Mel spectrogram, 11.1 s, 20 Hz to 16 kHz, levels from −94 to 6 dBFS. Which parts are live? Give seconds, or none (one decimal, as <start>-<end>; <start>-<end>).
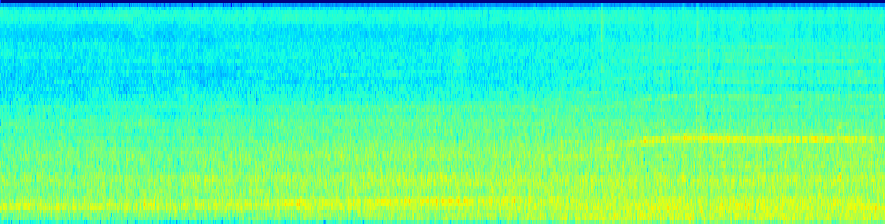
0.0-0.9; 3.3-11.1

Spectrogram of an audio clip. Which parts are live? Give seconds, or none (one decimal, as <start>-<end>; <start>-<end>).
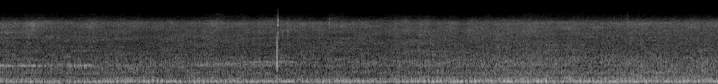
4.7-5.3; 5.8-7.2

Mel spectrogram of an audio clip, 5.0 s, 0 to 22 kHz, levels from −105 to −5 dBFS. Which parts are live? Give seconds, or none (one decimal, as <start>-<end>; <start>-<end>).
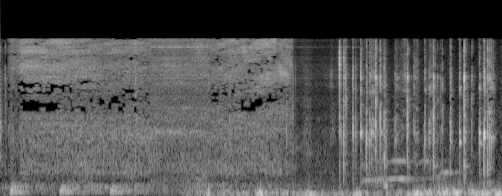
0.0-1.5; 2.1-2.9; 3.6-5.0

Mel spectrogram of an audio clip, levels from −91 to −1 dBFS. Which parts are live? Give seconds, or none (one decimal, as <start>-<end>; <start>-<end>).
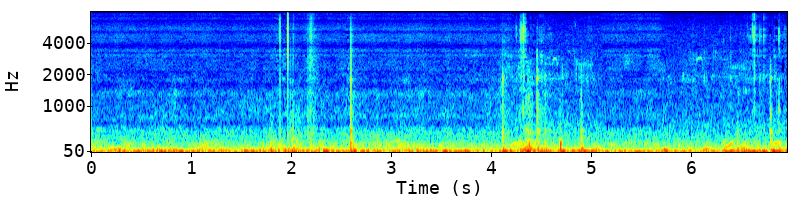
4.2-5.1; 5.7-7.0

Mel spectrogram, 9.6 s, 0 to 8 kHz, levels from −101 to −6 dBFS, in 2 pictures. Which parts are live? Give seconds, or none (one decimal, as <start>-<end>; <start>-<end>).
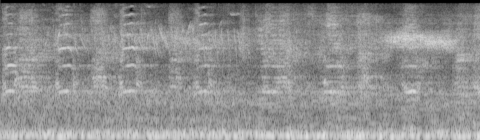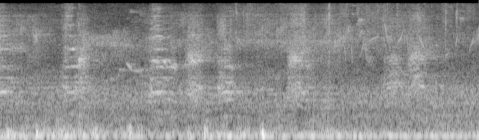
0.0-2.4; 5.7-6.2; 8.2-9.6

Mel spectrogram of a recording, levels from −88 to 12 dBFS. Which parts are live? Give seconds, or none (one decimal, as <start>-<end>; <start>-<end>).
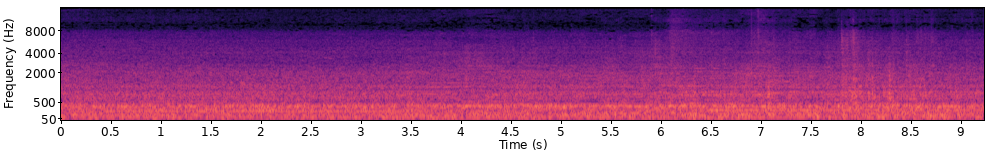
0.0-3.4; 4.4-5.2; 7.7-9.2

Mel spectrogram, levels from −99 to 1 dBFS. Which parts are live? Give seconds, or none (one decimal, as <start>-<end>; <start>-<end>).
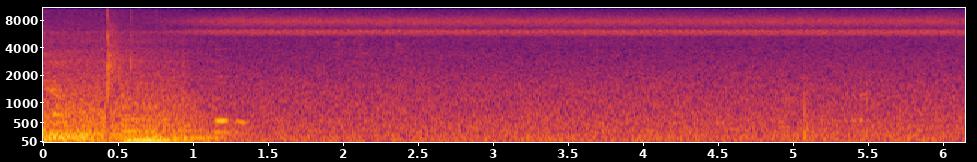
0.0-6.2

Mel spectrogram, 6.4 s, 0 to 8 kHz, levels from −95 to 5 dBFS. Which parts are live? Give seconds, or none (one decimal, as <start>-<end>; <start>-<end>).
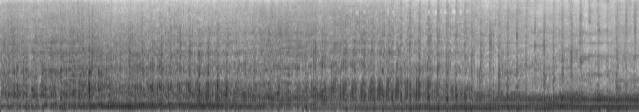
1.4-2.6; 3.4-4.7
